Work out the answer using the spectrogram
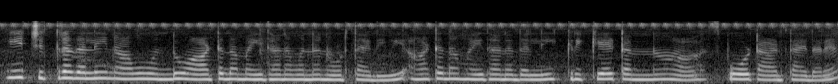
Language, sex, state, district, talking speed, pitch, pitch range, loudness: Kannada, female, Karnataka, Bellary, 100 wpm, 235 Hz, 225-255 Hz, -19 LUFS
